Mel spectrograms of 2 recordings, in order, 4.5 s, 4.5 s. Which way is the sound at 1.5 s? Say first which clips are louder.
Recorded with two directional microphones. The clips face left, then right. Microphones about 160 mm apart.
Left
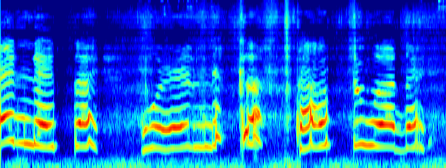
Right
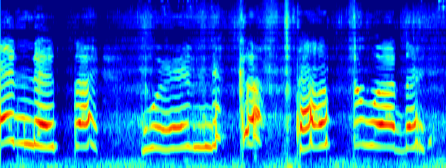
Left 3 dB; 5° left (ahead or behind).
